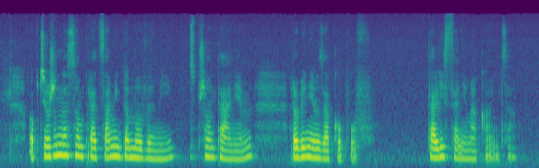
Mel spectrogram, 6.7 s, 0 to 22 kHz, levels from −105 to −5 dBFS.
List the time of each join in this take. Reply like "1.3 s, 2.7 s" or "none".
2.4 s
